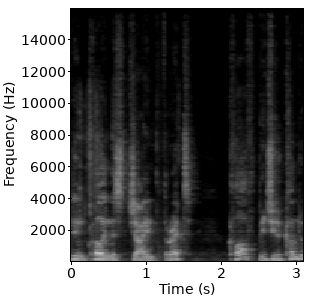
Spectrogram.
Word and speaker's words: Klauth: Cloth is spelled Klauth.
